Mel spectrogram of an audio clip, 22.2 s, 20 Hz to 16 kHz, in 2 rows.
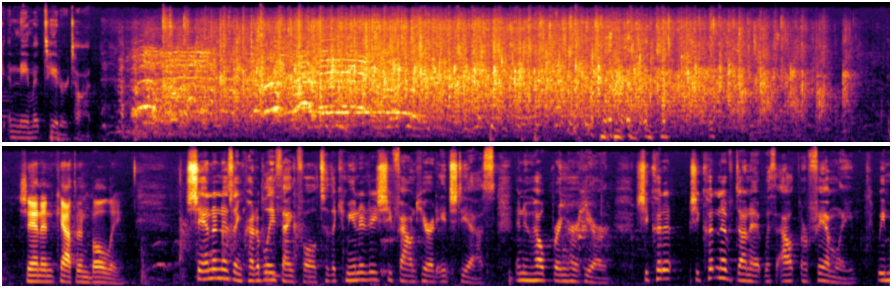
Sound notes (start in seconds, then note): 2.2 applause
